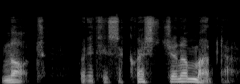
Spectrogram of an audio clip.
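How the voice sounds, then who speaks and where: Quiet, stubborn Highland constable, Scottish accent, measured and flat, the reader's own voice. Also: male voice, dry recording, clean studio sound, close to an everyday voice. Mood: firm.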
